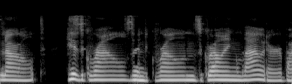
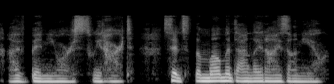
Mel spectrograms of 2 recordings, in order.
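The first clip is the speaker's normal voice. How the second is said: low-pitched, devoted lover; low voice, intimate declaration; devoted male lover; 6 semitones lower than usual. Acted. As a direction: voice the man low, pledging himself.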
